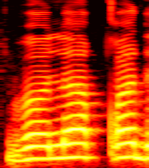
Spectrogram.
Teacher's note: قاف مستعلیہ دال پہ کلکلا کریں گے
